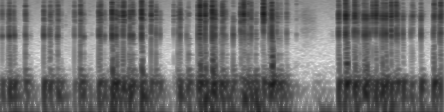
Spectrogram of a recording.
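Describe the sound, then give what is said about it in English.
Pen scratching across paper while writing a note: fast, dense, rasping strokes in rapid bursts, broken by one brief pause before the scribbling resumes. “And how about if I write a note?”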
